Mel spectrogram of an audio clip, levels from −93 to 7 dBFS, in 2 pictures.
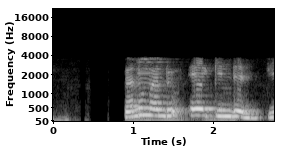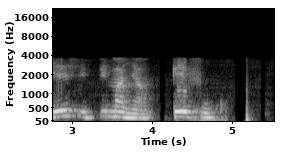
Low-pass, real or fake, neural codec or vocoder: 3.6 kHz; real; none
